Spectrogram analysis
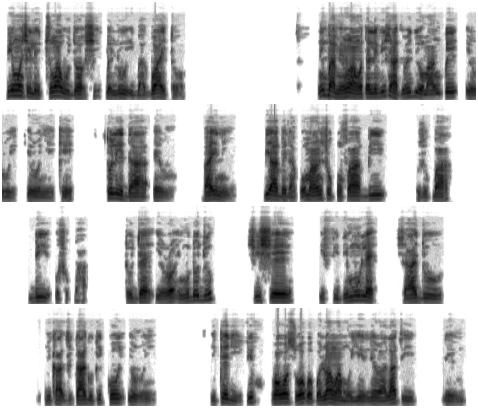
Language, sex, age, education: Yoruba, male, 30-45, tertiary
